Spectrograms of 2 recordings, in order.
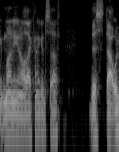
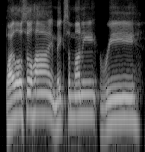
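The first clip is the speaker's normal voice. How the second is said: higher, louder hype; excited; 8 semitones higher, 5 dB louder than usual. Real, not acted. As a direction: pump it up like a slogan. Repeating trading motto with gusto.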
